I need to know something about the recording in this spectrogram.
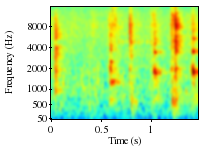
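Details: Motorcycle floating brake disc rocked by hand after a winter brake service cleaning the bobbins. Light, irregular metallic clicks show the normal free float on clean bobbins.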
